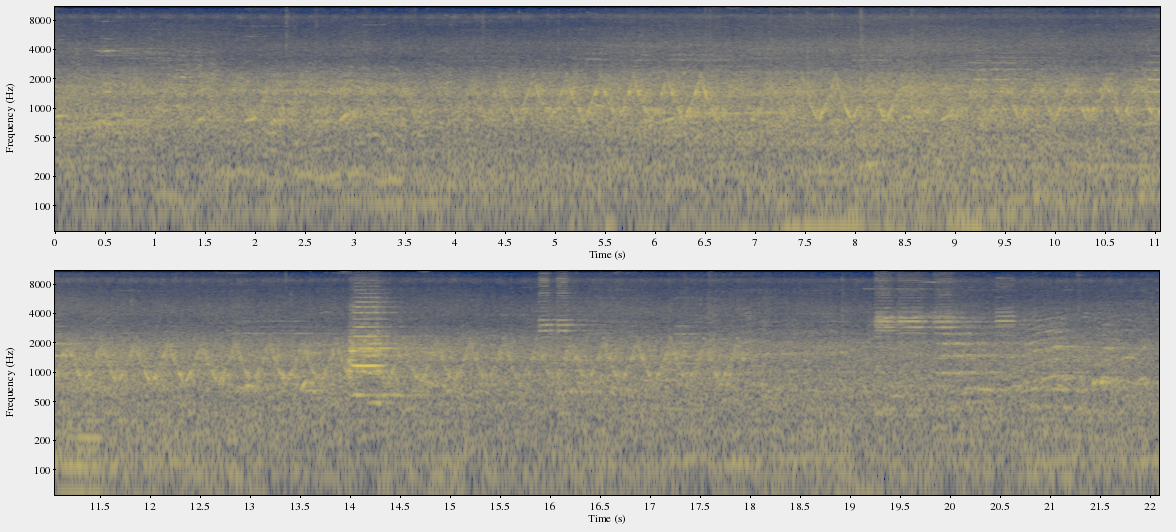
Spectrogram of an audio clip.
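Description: Emergency vehicle siren wailing over city traffic noise, with a short loud blast about fourteen seconds in.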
